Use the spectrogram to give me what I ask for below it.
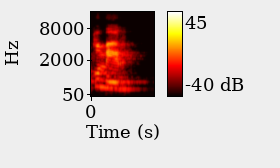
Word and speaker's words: comer: Después tenemos aquí otro verbo que es el verbo comer, que só vai mudar um pouquinho na pronúncia, né? Comer, a gente pronuncia o R um pouco mais acentuado, e que em espanhol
